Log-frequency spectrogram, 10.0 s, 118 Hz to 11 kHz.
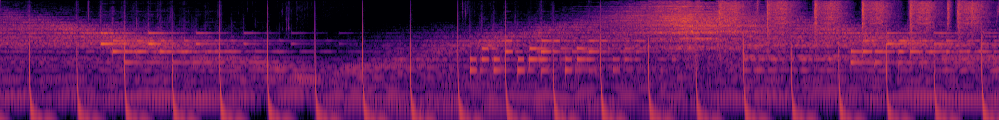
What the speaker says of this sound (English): It sounds like that old classic PlayStation 2 racing music.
